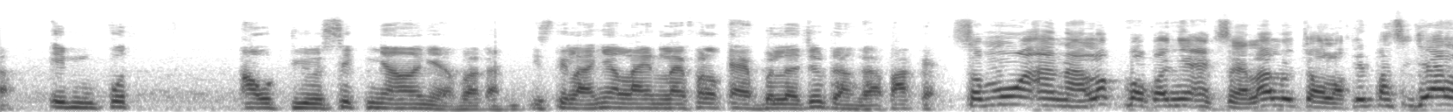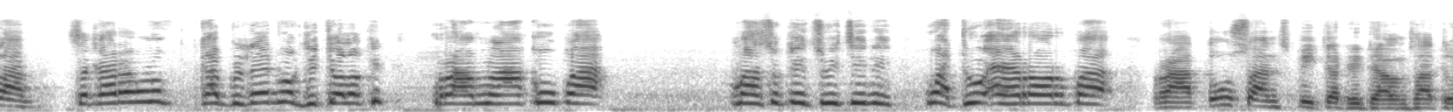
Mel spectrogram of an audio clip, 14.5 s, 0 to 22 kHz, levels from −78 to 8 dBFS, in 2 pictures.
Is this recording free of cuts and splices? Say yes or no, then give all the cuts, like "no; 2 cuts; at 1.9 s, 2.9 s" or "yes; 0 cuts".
no; 3 cuts; at 4.7 s, 7.5 s, 12.9 s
